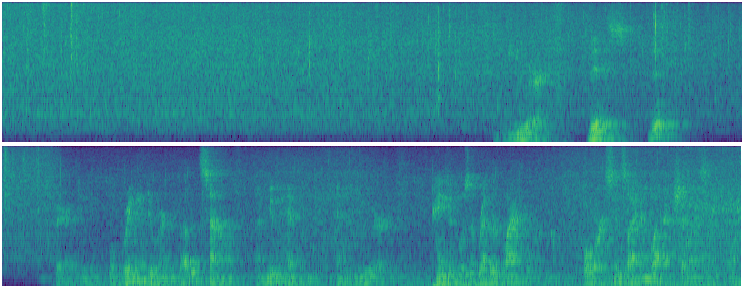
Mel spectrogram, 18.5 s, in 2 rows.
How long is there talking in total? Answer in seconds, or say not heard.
11 s.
